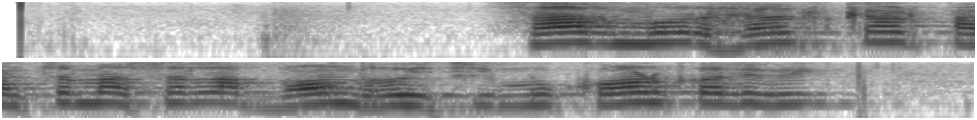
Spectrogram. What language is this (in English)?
Odia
